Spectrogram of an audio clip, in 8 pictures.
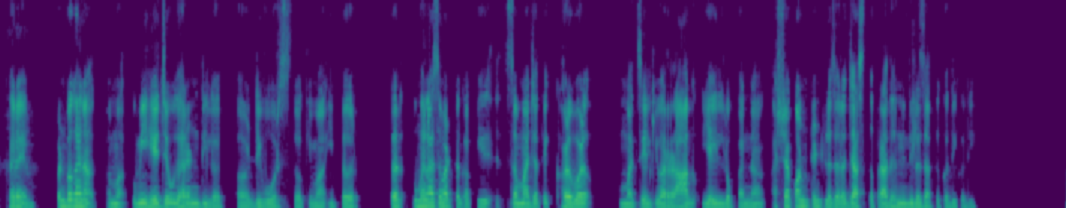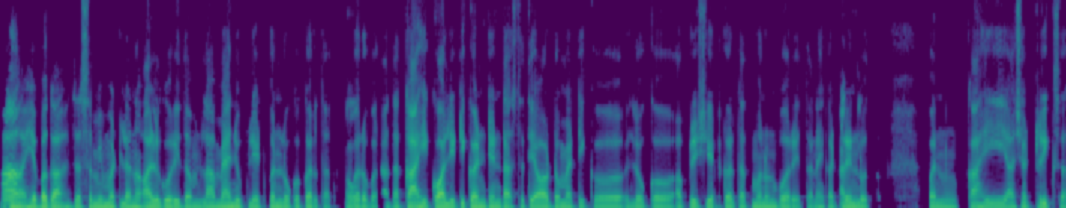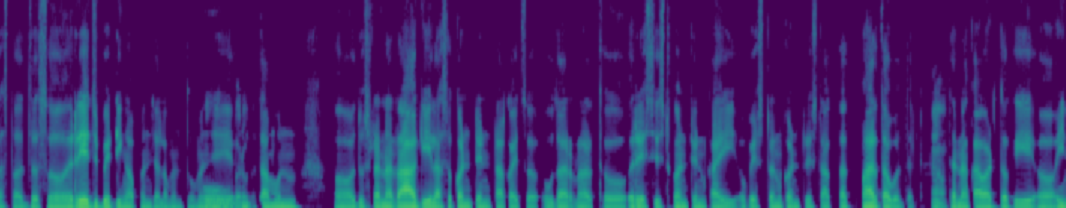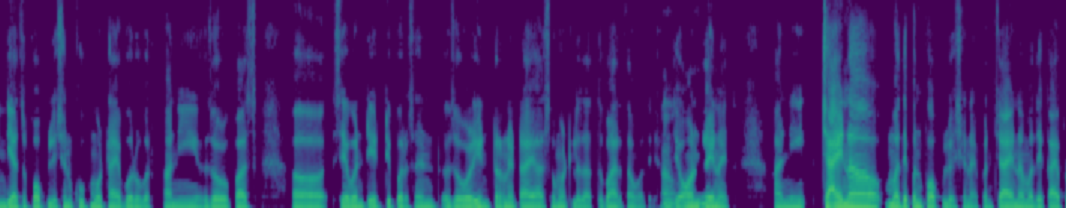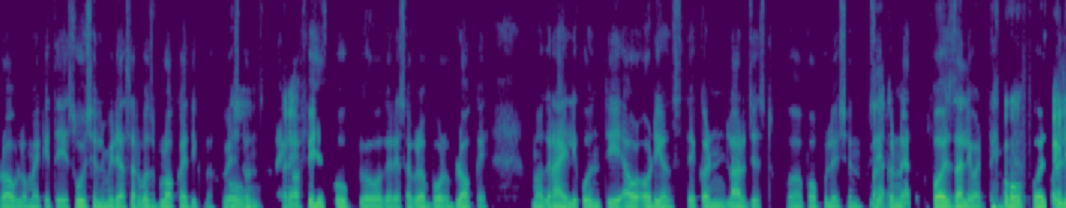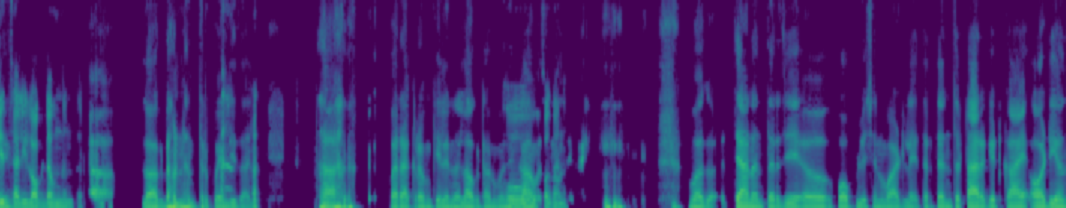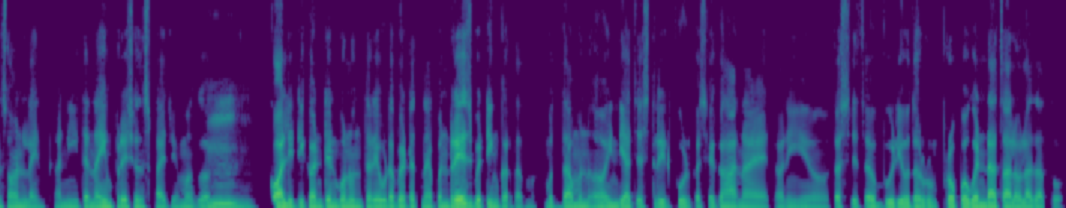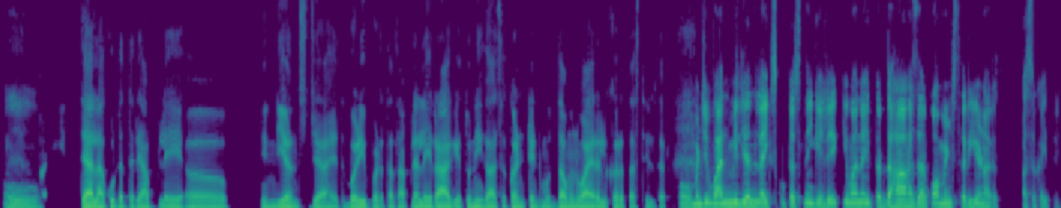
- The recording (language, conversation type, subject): Marathi, podcast, सामग्रीवर शिफारस-यंत्रणेचा प्रभाव तुम्हाला कसा जाणवतो?
- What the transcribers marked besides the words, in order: other background noise; tapping; in English: "अल्गोरिदमला"; in English: "रेज बेटिंग"; in English: "सेव्हेंटी एटी पर्सेंट"; laughing while speaking: "हो, हो"; chuckle; laughing while speaking: "लॉकडाउननंतर"; chuckle; laugh; chuckle; in English: "ऑडियन्स"; in English: "व्हायरल"; in English: "वन मिलियन लाइक्स"; in English: "कमेंट्स"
